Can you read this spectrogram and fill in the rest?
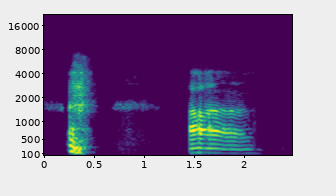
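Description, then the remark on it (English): The speaker's mother coughs in the background: one sharp, harsh burst, then a longer, strained voiced sound lasting under a second, with a faint steady tone in between. “I think my mother's in the background coughing.”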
